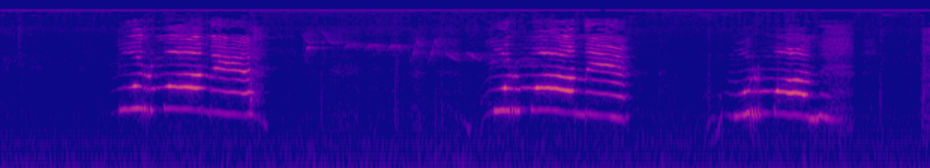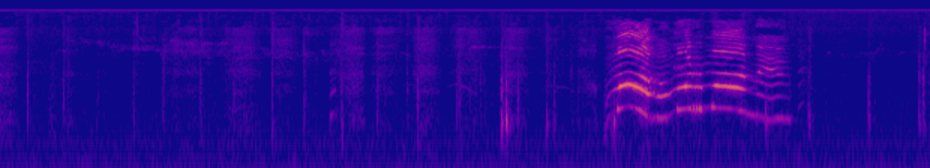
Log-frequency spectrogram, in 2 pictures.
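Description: A child shouts repeatedly from a distance outdoors.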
